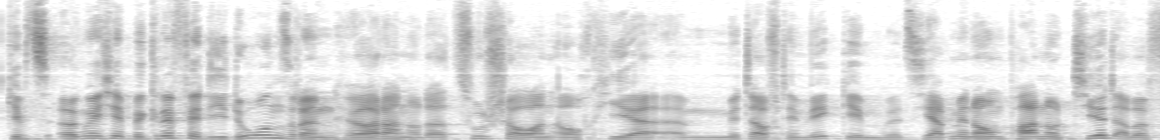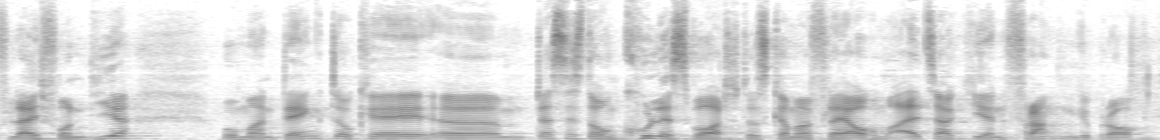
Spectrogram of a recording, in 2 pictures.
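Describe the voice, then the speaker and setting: A man hosts a casual live talk. His voice is fairly high for a man, and he moves between questions to his guest and remarks to the audience. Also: fast talker. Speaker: host.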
